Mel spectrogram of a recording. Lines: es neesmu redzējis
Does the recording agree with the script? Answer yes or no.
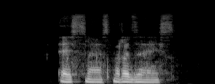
yes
